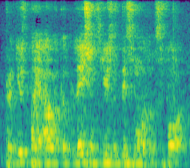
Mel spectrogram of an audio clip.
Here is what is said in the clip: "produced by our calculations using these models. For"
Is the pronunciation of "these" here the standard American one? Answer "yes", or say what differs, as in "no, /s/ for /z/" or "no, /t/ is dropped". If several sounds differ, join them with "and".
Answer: no, /s/ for /z/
